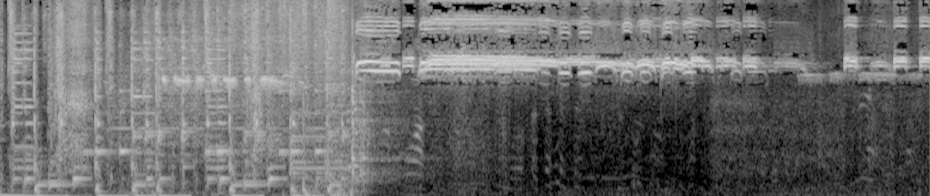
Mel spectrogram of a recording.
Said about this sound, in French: Une manifestation d'arbitres sifflés à la bouche, vous l'entendez, c'est rare et assez triste aussi pour être souligné. C'était une manifestation d'une centaine d'hommes en noir qui s'est déroulée à Mont-Saint-Barœul, c'est près de Lille, à l'automne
